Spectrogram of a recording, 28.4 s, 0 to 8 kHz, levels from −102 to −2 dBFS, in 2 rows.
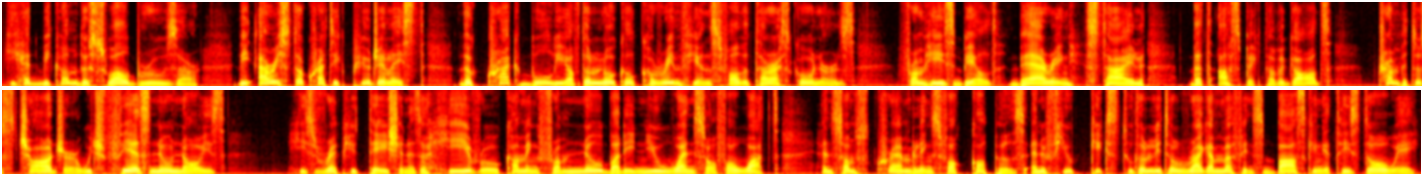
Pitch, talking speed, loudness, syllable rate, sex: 175 Hz, 135 wpm, -19 LUFS, 4.3 syllables/s, female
